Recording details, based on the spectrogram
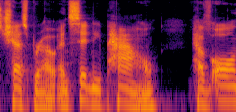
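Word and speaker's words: Chesebro: uh Kenneth Che chesbro it's spelled cheesebro but as chesbro and Sydney pal have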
